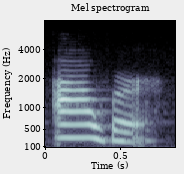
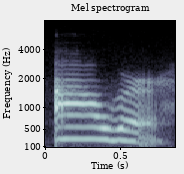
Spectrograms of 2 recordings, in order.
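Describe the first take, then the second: First: The word begins with a vowel sound. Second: The word begins with a vowel sound.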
